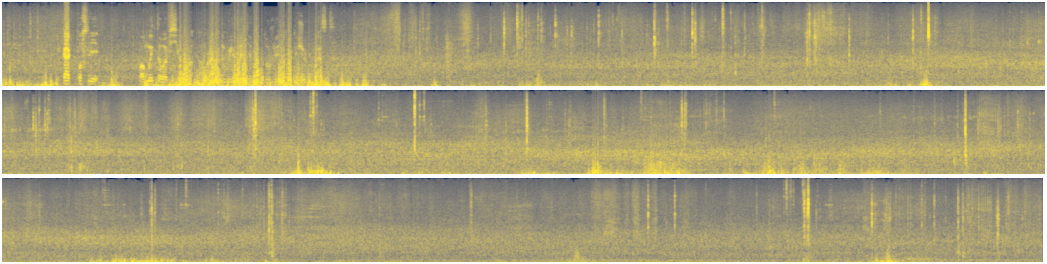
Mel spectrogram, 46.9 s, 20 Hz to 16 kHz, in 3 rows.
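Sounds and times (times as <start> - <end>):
wind rumbling on microphone: 0.0 - 46.9
small clicks and scrapes: 5.7 - 20.6, 29.6 - 32.0, 40.1 - 41.8, 42.6 - 46.9.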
